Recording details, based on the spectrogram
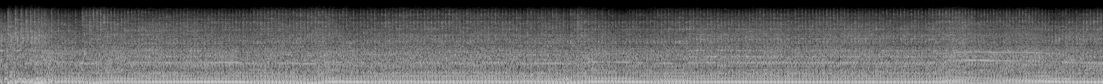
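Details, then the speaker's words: Scotts rear tine tiller, 6hp Tecumseh Enduro, sat over a year, running steadily with an even, throaty putter and no stumbling or surging. Normal running; the fault was simply no gas. "Yay! It runs. He just didn't have gas in it."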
